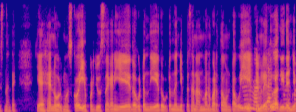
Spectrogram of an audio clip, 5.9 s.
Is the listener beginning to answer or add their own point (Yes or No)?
Yes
